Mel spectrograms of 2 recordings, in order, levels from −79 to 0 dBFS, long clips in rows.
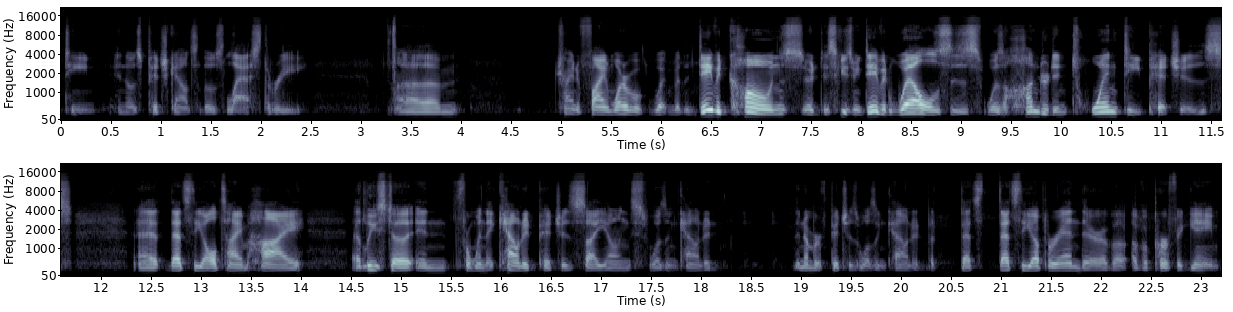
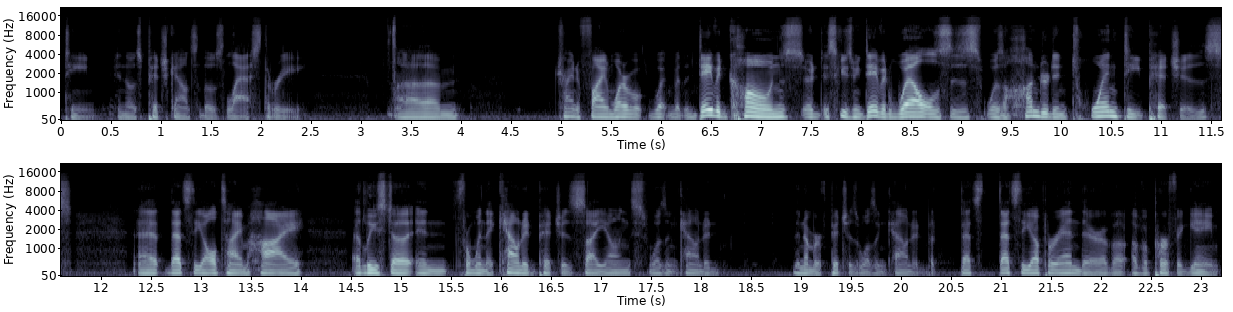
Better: second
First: thin; very; fading below 300 Hz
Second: none

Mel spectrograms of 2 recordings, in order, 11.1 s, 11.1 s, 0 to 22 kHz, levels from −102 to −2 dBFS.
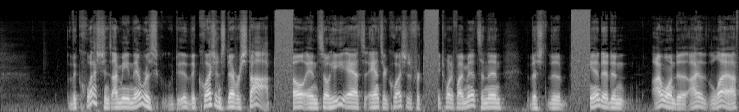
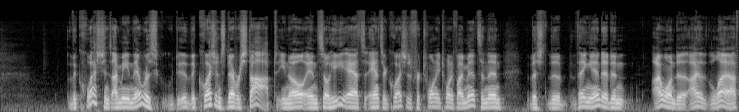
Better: second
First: audio cutting out; filled with static; at 4 s, at 6.5 s and at 8.5 s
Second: none

